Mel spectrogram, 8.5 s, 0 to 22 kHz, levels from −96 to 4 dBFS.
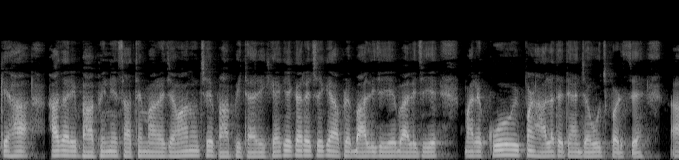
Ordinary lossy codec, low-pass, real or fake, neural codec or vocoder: none; none; real; none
